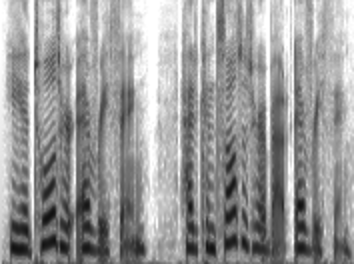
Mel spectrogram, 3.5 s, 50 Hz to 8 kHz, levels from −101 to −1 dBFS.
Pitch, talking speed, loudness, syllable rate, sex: 235 Hz, 170 wpm, -17 LUFS, 6.3 syllables/s, female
